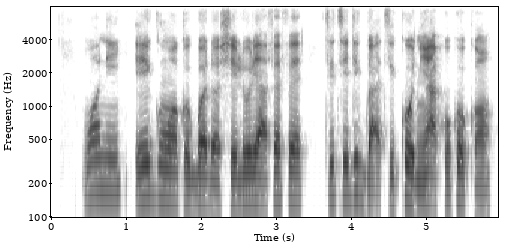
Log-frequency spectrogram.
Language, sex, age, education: Yoruba, male, 15-29, tertiary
